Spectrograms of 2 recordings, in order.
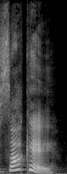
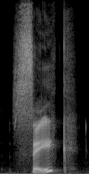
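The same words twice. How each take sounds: First: It is said with two syllables, like sah-keh. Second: It is said with one syllable, rhyming with bake. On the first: It is the Japanese alcohol. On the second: It is the end of the English word namesake.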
